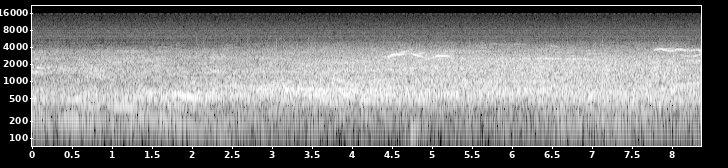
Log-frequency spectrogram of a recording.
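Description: Ballpark crowd noise: a steady murmur of many spectators in the stands, with a faint high call or whistle rising above it about halfway through and again near the end.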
